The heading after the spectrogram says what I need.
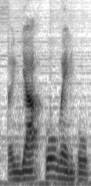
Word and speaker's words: Yakovenko: It was launched on 2020, and it was created by an engineer named Anatoly Yakovenko. Okay, Yakovenko. Okay, Yakovenko it is. See, I have to see the pronunciation because I didn't knew did it.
